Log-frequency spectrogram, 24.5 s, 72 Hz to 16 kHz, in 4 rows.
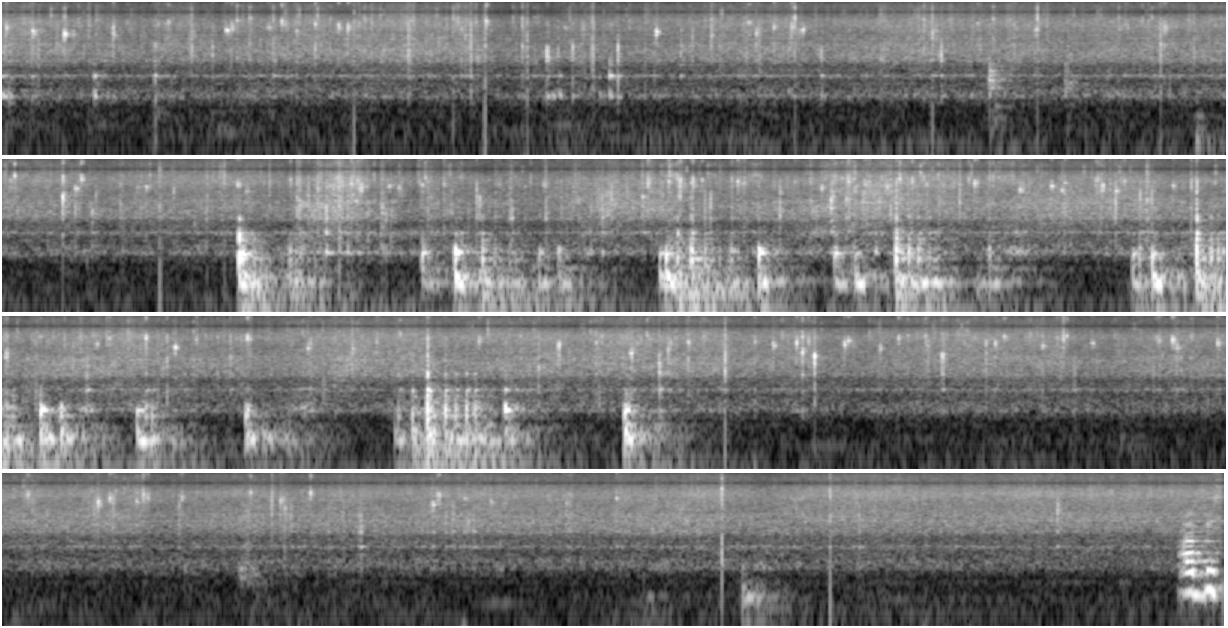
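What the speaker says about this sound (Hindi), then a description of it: "लहसुन को हम 1 से 2 मिनट के लिए अच्छे से फ्राई कर लेंगे" Chopped garlic fries in hot cooking oil in a wok, giving a steady close sizzle throughout, with bursts of stirring and scraping in the middle.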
